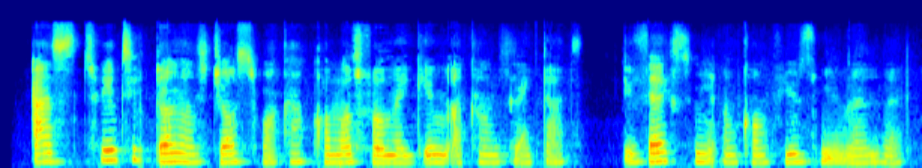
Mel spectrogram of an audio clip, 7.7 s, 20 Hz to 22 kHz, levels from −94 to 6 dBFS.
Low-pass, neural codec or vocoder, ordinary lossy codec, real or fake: 14.4 kHz; codec, 32 kHz, 1.9 kbps, SNAC; AAC, 32 kbps; fake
